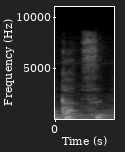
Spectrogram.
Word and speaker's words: 月: Jadi ini memang kanjinya sama tapi cara bacanya beda. Di sini bacanya gatsu.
